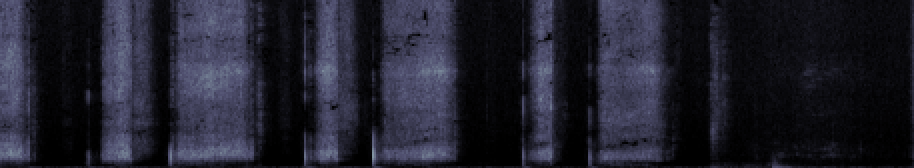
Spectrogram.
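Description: A hand finishes a third row of figures with a white chalk stick on a flat, dark green chalkboard. Bursts of bright, gritty scratching strokes alternate with brief sharp taps and short pauses, then fade to softer rubbing at the end.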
